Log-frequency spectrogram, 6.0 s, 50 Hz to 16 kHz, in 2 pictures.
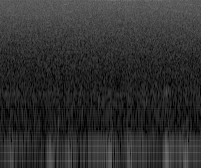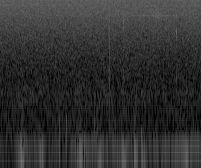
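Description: Soft, regular low thumps of a heartbeat at about 70 beats a minute over a faint hum.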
